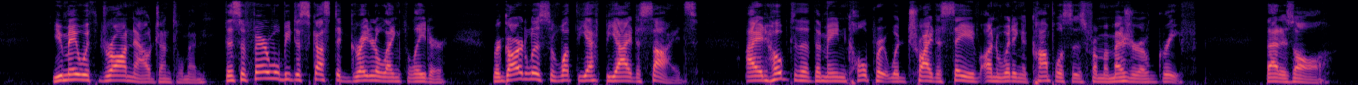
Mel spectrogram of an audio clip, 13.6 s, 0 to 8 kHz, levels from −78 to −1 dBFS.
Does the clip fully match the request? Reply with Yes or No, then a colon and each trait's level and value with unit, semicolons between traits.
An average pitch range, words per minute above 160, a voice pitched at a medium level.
Yes: average, 4.8 semitones; average, 180 wpm; medium, 150 Hz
